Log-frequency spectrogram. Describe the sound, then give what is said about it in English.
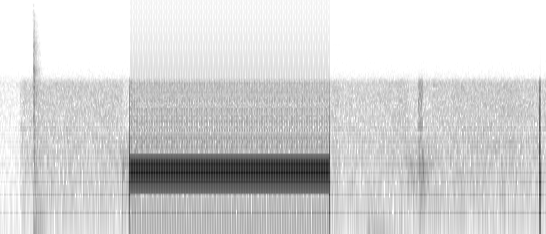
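A steady, loud telephone dial tone hums for about two seconds after a dropped call, framed by a few faint clicks and handset knocks before and after, with no one speaking. “Sam Hinkie vanished into space. I'm gonna hang up the phone in case he calls back.”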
